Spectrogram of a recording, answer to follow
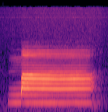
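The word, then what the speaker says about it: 妈: Ma, ma, ma.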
